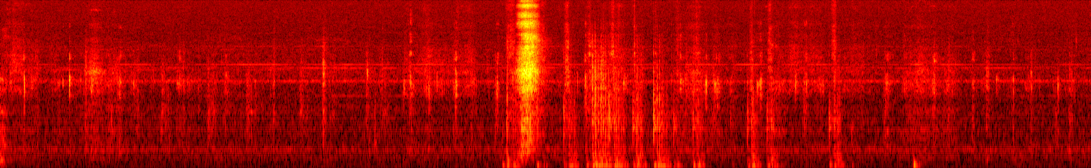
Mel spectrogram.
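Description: A man chewing and eating karaage (Japanese fried chicken) and rice: quiet chewing with many small mouth clicks, and a louder stretch of chewing beginning with a sudden sound about seven seconds in.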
